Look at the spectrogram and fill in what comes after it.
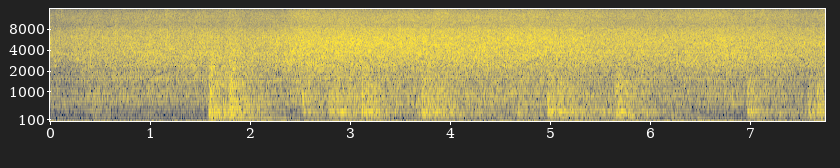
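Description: Chopped onion and tomato sizzling in hot oil in a kadai as they are stirred. The hiss is steady, swelling about a second and a half in.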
